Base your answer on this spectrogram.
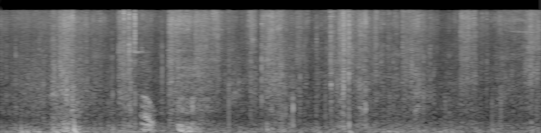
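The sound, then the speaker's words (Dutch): Crunching, rustling footsteps move steadily through dense forest undergrowth between two paths and over fallen tree trunks, twigs and leaves snapping underfoot, with a bird calling briefly. “Ja, we lopen nu een stukje tussen twee paden door.”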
